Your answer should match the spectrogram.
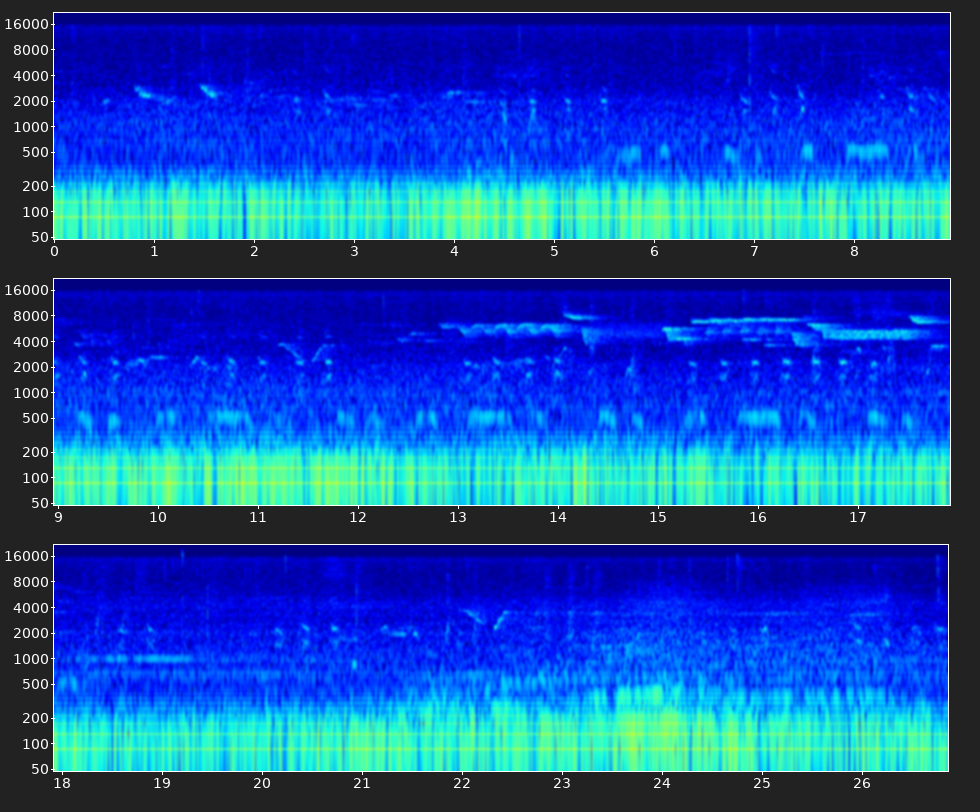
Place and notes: refrath, stadtpark, teich an dolmannstrasse - refrath, stadtpark, teich an dolmanstrasse
mittags an kleinem stadtteich, regentropfen aus dichtem blätterdach, eine kleine gruppe junger stadtdomestizierter zwitschernder enten
soundmap nrw - social ambiences - sound in public spaces - in & outdoor nearfield recordings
